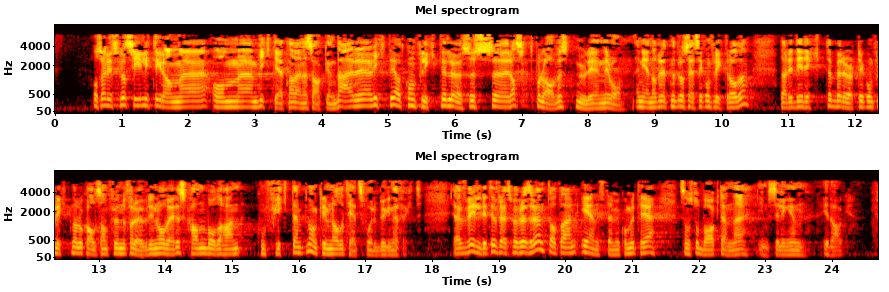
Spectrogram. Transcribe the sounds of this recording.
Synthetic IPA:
ɔsɔhɑɾlʏst̪ʰɪlɔsiːlɪt̪ʰːəɡɾɑnːəɔmʋɪkt̪ɪheːt̪ənɑʋd̪ɛnːəsɑ̰ːkənd̪ɛæɾʋɪkt̪ɪɑt̪kʰʊnflɪkt̪əløːsəsɾɑskt̪pʰɔlɑːʋəst̪mʉːlɪnɪʋoːɛnjɛnːɔpɾɛt̪ənəpʰɾʊsɛsːɪkʊnflɪkt̪ɾoːd̪ə | d̪̥æɖɪd̪ɪɾɛkt̪əbəɾøːʈɪkʊnflɪkt̪ənɔlʊkʰɑːləsɑmfʉnːəfɔɾøːʋəɾəɪnʋɔlʋeːɾəskʰɑnboːd̪əɦɑːɛn | kʰʊnflɪkt̪̚d̪ɛmpənəɔɛnkʰɾɪmɪnɑlɪt̪ʰeːt̪sfoːɾəbʏɡːənəɛfɛ̰kt̪ | jæɪæɾʋɛld̪ɪt̪ʰɪlfɾɛd̪əsmɛpʰɾɛs̬ɪd̪ɛnt̪ɑt̪̚d̪ɛæɾɛneːnst̪ɛmːɪkʰʊmɪt̪ʰeːsɔmst̪oːɾbɑːkd̪ɛnːəɪnst̪ɪlːɪŋən | ɪd̪ɑ̰ːɡ

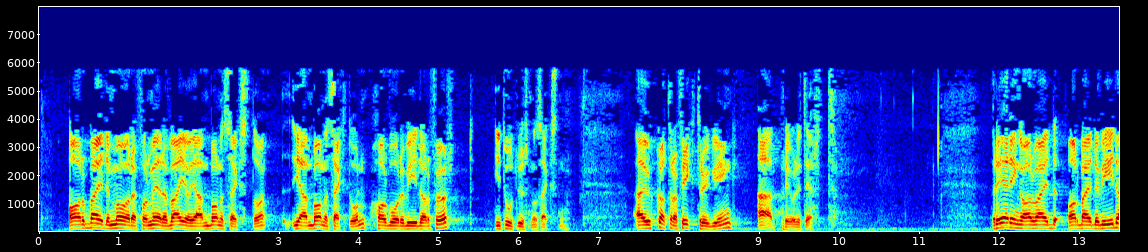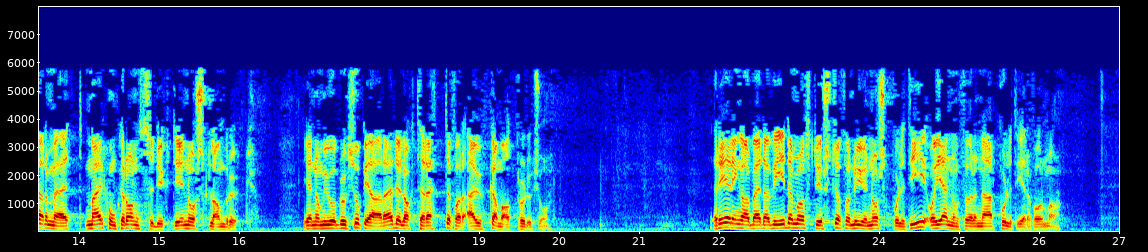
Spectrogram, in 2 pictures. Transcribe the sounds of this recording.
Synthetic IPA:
ɑɾbæɪd̪əmeːoɾɛfɔɾmeːɾəʋæɪonnə | jæːɳbɑːnəsɛkt̪ʊɳn̩hɑːɾʋoːɾəʋiːd̪ɑɾəføːɾt̪ | iːt̪uːt̪ʰʉːsn̩oːsɛkst̪n̩ | ʔɑʉkɑt̪ʰɾɑfɪkt̪ʰɾʏɡɪŋɡ | ʔæːɾpʰɾɪʊɾɪt̪ʰḛːɾt̪ | ɾɛjeːɾɪŋɑɾbæɪd̪əʋiːd̪ɑɾəmeːæɪt̪mæɪɾkʰʊŋkʉɾɑnsəd̪ʏkt̪ɪnɔʂklɑnbɾʉ̰ːk | jɛnɔmjuːbɾʉksʊpjæːɾəd̪ɛːlɑkt̪ʰːɪlɾɛt̪ːəfɔɾʔɑ̰ʉkɑmɑːt̪̚pʰɾʊd̪ʉkʃṵːn | ɾɛjeːɾɪŋɑɾbæɪd̪ɑʋiːd̪ɑɾəmeoːst̪ʏɾkəfɔɾnyːənɔʂk̚pʰʊlɪt̪ʰiːʔoːjɛnʊmføːɾənæːɾpʰʊlɪt̪ʰiːɾɛ̰fɔɾmɑ̰

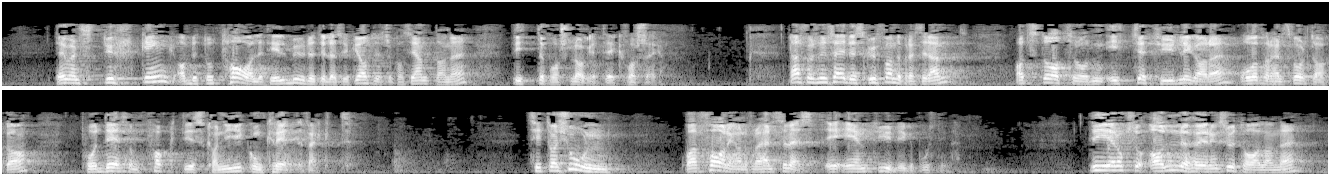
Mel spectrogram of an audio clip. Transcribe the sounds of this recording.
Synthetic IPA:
d̪̥ɛæɾjʊæɪnst̪ʏɾkɪŋɑ̰ʋd̪ɛt̪ʊt̪ʰɑːlət̪ʰɪlbʉːd̪ət̪ʰɪlɛsʏkɪɑːt̪ɾɪskəpɑsɪɛnt̪ɑnəd̪̥ɪt̪ːəfɔʂɭɑ̰ːɡə̰t̪ʰekfɔʂæ̰ɪ | d̪̥æɾfɔɾsʏnsjæɪd̪ɛskʉfɑnd̪əpʰɾɛsɪd̪ɛnt̪ | ʔɑt̪st̪ɑːt̪sɾoːd̪n̩ʔɪçːəæt̪ʰyːd̪lɪɡɑɾəoːʋəfɔɾhɛlsəoːɾt̪ʰɑːkɑ | pʰɔd̪ɛsɔmfɑkt̪ɪskʰːɑnjiːkʊŋkʰɾeːt̪ɛfɛ̰kt̪ | sɪt̪ʋɑʂuːnn̩ | ʔoːæɾfɑːɾɪŋɑnəfɾɑːhɛlsəʋɛst̪ʰɛʔeːnt̪ʰyːd̪lɪɡəpʰusɪ̥t̪ʰiːʋə | d̪̥ɛjiːɾɔksɔʔɑlːəhœʏɾɪŋsʉːt̪ʰɑːlɑnd̪ə

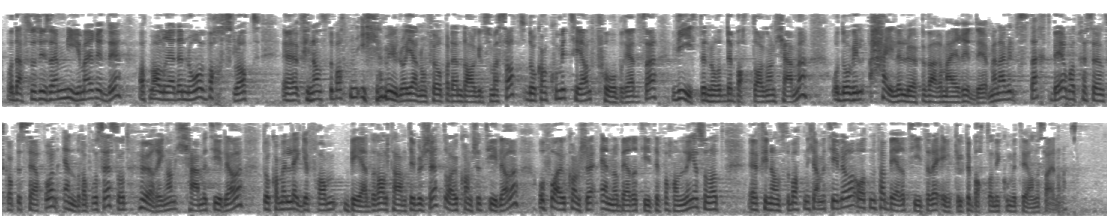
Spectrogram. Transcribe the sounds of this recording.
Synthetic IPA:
ʔɔd̪æɾfɔɾss̬ʏnsjæɪæɾmyːəmæɪɾːʏd̪ːɪ | ɑt̪mɛnɑləɾeːd̪ənoːʋɑʁsləɑt̪ | fɪnɑnsd̪ɛbɑt̪ːn̩ɪçːəæɾmʉːlɪɔjɛnːʊmføːɾəpɔd̪ɛnd̪ɑːɡənsɔmæsɑt̪ːd̪oːkʰɑnkʰʊmɪt̪ʰeːənfɔɾbəɾeːd̪əsæɪ | ʋiːt̪ənɔɾd̪ɛbɑt̪̚ːd̪ɑːɡɑnçæːməɾ | ʔɔd̪oːʋɪlhæɪləløːpəʋæːɾəmæɪɾɾʏd̪ːɪmɛnjɛɪʋɪlst̪æɾkt̪beːɔmɑt̪̚pʰɾɛsɪd̪ɛnt̪skɑːpəseːɾpʰɔɛnɛnd̪ɾɑpʰɾʊsɛsːɔɑt̪høːɾɪŋɑnəçæːmət̪ʰiːd̪lɪɑɾə | d̪̥ɔːkʰɑnmɛlɛɡːəfɾɑmbeːd̪ɾəɑlt̪ʰæɾnɑt̪iːʋəbʉd̪ʂɛt̪ːd̪ɔæɾjʊkʰɑnʂət̪ʰiːd̪lɪɑɾə | ɔfɔæɾjʊkʰɑnʂəʔɛnːɔbeːd̪ɾət̪ʰiːt̪ɪlfɔɾhɑnd̪lɪŋənsɔnːɑt̪fɪnɑnsd̪ɛbɑt̪ːənçæːmət̪ʰiːdlɪɑɾəɔɑt̪̚d̪ɛnfæːɾbeːd̪ɾət̪ʰiːt̪ʰɪld̪æɪʔɛŋkəlt̪əd̪ɛbɑt̪ʰːɑnɪkʰʊmɪt̪ʰeːɑ̰nəsæ̰ɪnə̰ɾə

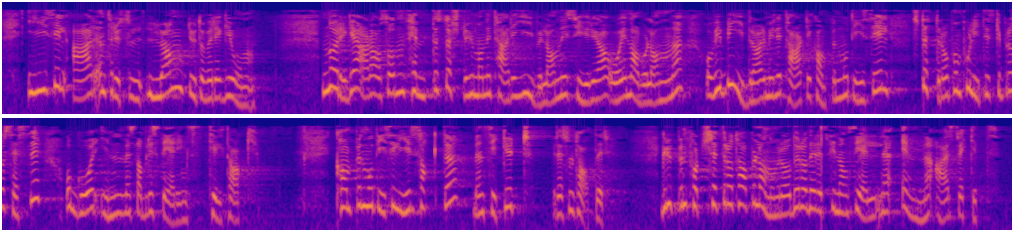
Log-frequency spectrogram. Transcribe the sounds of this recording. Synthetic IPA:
iːsɪlæɾɛnt̪ʰɾʉsəllɑŋt̪ʉːt̪oːʋəɾːɛɡɪuːnən | nɔɾɡəæɖɛɑlsɔd̪ɛnfɛmt̪əst̪œʂʈəhʉmɑnɪt̪ʰæːɾəjiːʋəlɑnːn̩ɪsyːɾɪɑɔɪnɑːbʊlɑnːn̩ə | ɔʋɪbiːd̪ɾɑːɾmɪlɪt̪ʰæːʈɪkʰɑmpənmuːt̪iːsɪlst̪œt̪ːəɾɔpʰːɔmpʰʊliːt̪ɪskəpʰɾʊsɛsːəɾɔɡoːɾɪnːmɛst̪ɑbɪlɪst̪eːɾɪŋst̪ʰɪlt̪ʰɑːk | kʰɑmpənmuːt̪iːsɪljiːɾsɑkt̪əmɛnsɪkːəʈɾɛsʉlt̪ʰɑ̰ːt̪əɾ | ɡɾʉpːənfɔʈʂɛt̪ːəɾɔt̪ʰɑːpəlɑnːɔmɾoːd̪əɾɔd̪eːɾəsfɪnɑnsɪɛlːəɛʋnəʔæɾsʋɛkːət̪

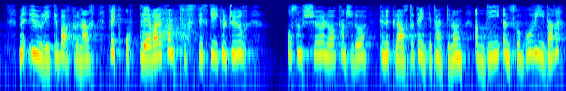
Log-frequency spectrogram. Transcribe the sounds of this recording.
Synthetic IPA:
mɛʔʉːliːkəbɑːk̚ɡʁʉnːəʁfɛkːɔpleːʋɑd̪ɛfɑnt̪ʰɑst̪ɪskəɪkʉlt̪ʰʉːʁ | ʔɔsɔmʂøːlɔːkʰɑnʂəd̪oːkʉnːəkʰlɑːʁt̪ɔt̪ʰɛŋkət̪ʰɑŋkənəɔmʔɑt̪̚d̪ɪʔœnskəʁɔɡoːʋiːd̪ɑɾə

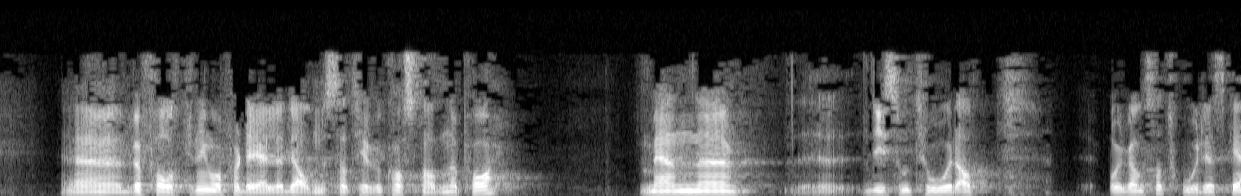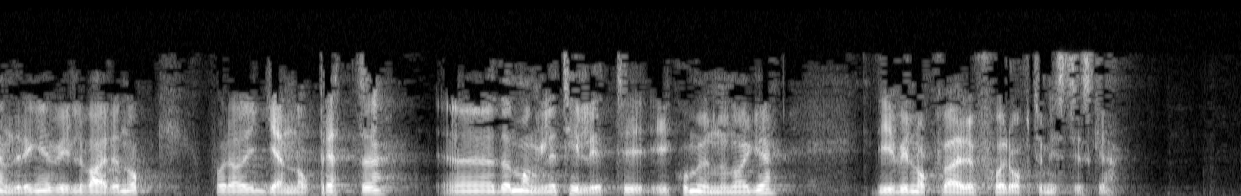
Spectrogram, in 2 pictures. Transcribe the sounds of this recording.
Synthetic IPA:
bəfɔlknɪŋɔfɔɖeːləd̪ɪɑd̪mɪnɪst̪ɾɑt̪ʰiːʋəkʰɔst̪nɑd̪ənəpʰɔ | mɛn | d̪ɪsɔmt̪ʰɾuːɾɑt̪ | ɔɾɡɑnɪsɑt̪ʰuːɾɪskəɛnd̪ɾɪŋəɾʋɪlʋæːɾənɔkː | fɔɾɔjɛnːɔpɾɛt̪ːə | d̪ɛnmɑŋlət̪ʰɪlːɪt̪ʰːɪʔɪkʰʊmʉːnənɔɾɡə | d̪ɪʋɪlnɔkːʋæːɾəfɔɾɔpt̪ʰɪmɪst̪ɪskə

